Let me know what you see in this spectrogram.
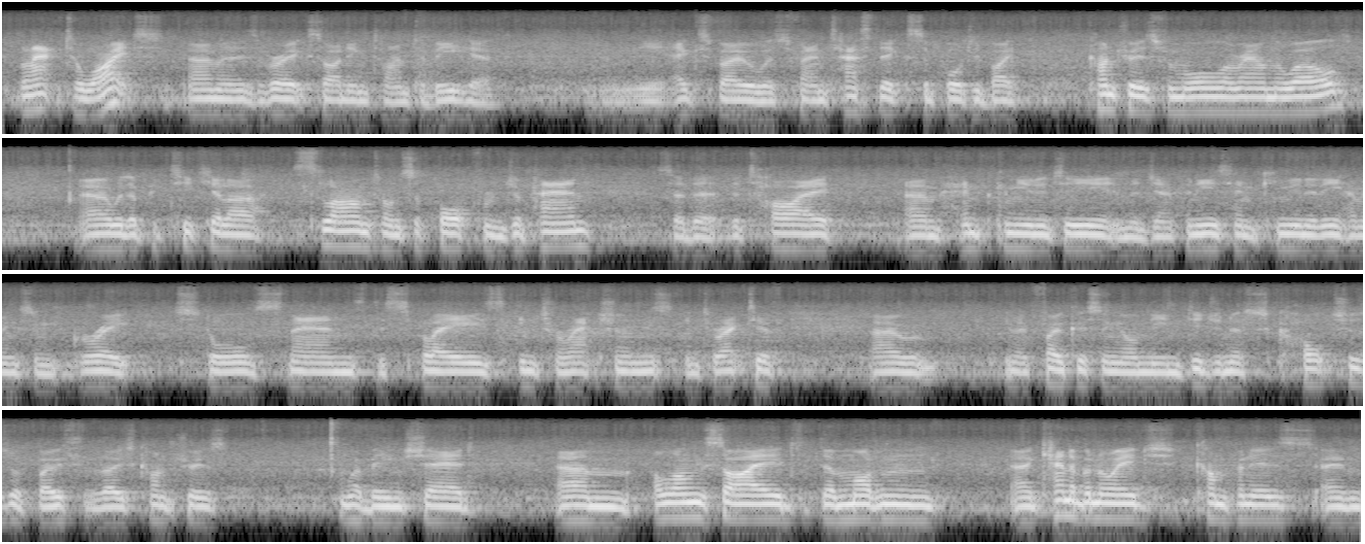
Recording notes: Recorded in Thailand during the Asia International Hemp Expo. Recorded in Thailand during the Asia International Hemp Expo.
